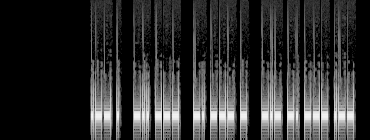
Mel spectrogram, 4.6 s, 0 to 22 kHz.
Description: Morse code, heard as a keyed tone, about 44 wpm, 700 Hz. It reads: WE DO NOT KNOW
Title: Sets of 4 Words 45wpm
